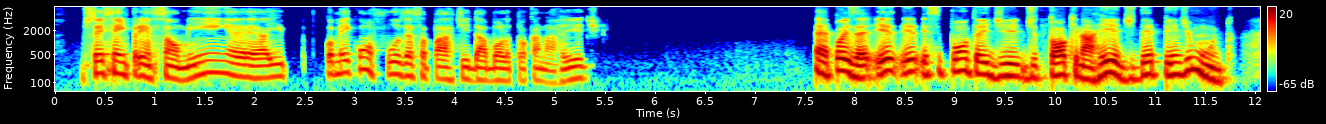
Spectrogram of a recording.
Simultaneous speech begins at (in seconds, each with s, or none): none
